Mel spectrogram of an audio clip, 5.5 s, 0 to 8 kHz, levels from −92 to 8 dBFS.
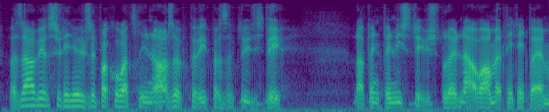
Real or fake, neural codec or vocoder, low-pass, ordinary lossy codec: fake; autoencoder, 22.05 kHz, a latent of 192 numbers a frame, VITS, trained on many speakers; 7.2 kHz; none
